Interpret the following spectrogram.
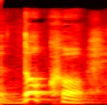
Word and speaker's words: দক্ষ: এটা আমরা বলি দক্ষ, কিন্তু আসলে কি দক্ষ না, এটা হচ্ছে দক্ষ। এই যে ক্ষীয় আছে, ক্ষীয় থাকলে এই দয়ের সাথে যে আছে, এই অয়ের উচ্চারণটা অয়ের মতো না হয়ে ও এর মতো হবে। এই জন্য এখানে দিতে হবে ওকার, দক্ষ।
